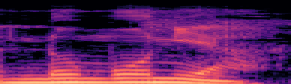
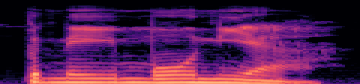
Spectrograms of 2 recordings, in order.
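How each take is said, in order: First: The word has a foreign, non-Indonesian pronunciation. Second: The word has an Indonesian pronunciation. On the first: "Kalau orang asing bilangnya pneumonia" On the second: "Kalau orang Indonesia bilang pneumonia"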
